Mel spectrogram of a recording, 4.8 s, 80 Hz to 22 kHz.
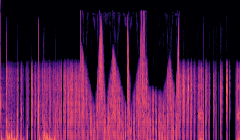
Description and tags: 13. Quirkly spittle noise.
noise, processed, electronic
